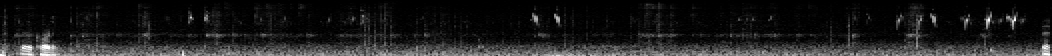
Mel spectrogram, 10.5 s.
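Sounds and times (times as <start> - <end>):
speech: 0.2 - 0.8
begging calls of bird 432: 1.6 - 10.5.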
